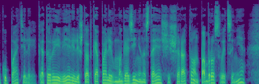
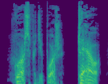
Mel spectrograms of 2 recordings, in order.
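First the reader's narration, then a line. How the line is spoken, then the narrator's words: Stunned, forced out. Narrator (Russian): выдавил Хобби, ошарашенно помолчав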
